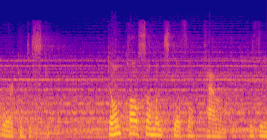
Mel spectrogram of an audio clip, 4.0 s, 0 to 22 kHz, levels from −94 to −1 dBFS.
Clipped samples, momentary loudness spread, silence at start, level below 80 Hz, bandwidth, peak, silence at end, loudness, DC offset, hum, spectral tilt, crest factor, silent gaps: under 0.1%; 12 LU; 0 s; -44 dBFS; 12 kHz; 0 dBFS; 0 s; -19 LUFS; under 0.1%; none; -6.5 dB/octave; 18 dB; none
